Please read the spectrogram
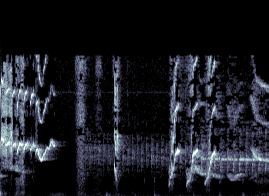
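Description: Caged orange-headed thrush (anis merah) singing: a quick run of high chirps at the start, then a string of sharp down-slurred notes from about two and a half seconds in that run into a long, thin, steady whistle.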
